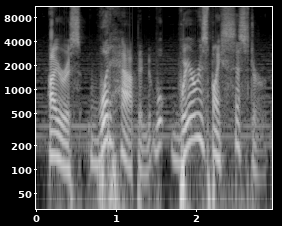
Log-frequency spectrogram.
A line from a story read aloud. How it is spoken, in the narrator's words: Xander exclaimed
